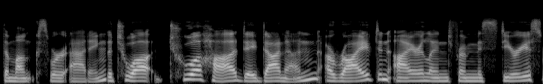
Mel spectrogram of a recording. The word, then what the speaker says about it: Tuatha Dé Danann: And now I looked at the Celtic lore and the Tuatha, excuse me, that's the pronunciation. Tuatha De Danann is how you say it, are a supernatural people.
